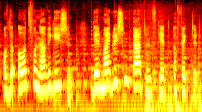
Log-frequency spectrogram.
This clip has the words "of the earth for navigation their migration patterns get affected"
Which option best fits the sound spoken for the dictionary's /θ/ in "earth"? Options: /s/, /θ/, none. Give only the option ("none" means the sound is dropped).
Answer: /s/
